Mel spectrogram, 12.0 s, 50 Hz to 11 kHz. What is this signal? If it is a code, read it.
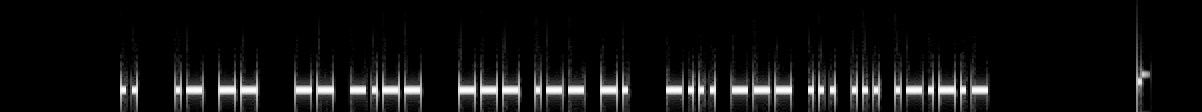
Morse code, heard as a keyed tone, about 22 wpm, 700 Hz. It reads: I AM MY OWN BOSS.
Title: Sentences from Top 1000 Words - Review Part 4 - 22wpm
